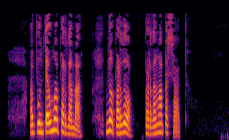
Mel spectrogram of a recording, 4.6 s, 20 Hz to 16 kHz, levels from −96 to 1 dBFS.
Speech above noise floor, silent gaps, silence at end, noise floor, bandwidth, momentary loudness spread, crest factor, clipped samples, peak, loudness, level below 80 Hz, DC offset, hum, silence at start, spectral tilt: 61 dB; none; 1 s; -82 dBFS; 11.5 kHz; 13 LU; 20 dB; under 0.1%; -2 dBFS; -22 LUFS; -78 dBFS; under 0.1%; none; 0.6 s; -5 dB/octave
